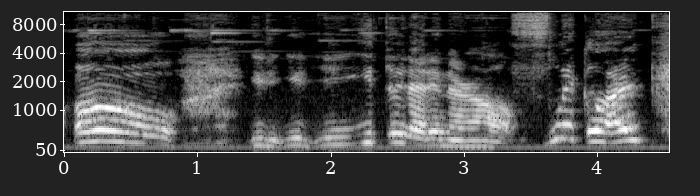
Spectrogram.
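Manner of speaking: high, laughing playful accusation; laughing tease. Real, not acted. Streamer laughingly teasing a sneaky chatter. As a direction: call them out while laughing.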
